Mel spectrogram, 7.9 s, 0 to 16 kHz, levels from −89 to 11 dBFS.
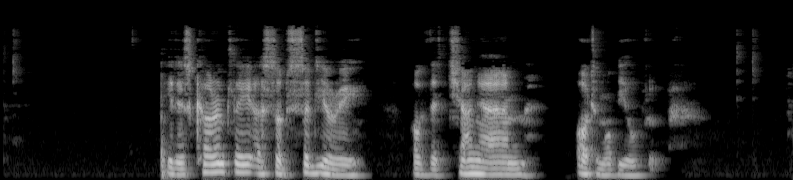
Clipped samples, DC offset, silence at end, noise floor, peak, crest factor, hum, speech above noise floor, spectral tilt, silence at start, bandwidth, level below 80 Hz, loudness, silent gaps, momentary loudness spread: under 0.1%; under 0.1%; 1.05 s; -78 dBFS; -2 dBFS; 18 dB; none; 60 dB; -6 dB/octave; 1.6 s; 9.2 kHz; -54 dBFS; -18 LUFS; none; 17 LU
